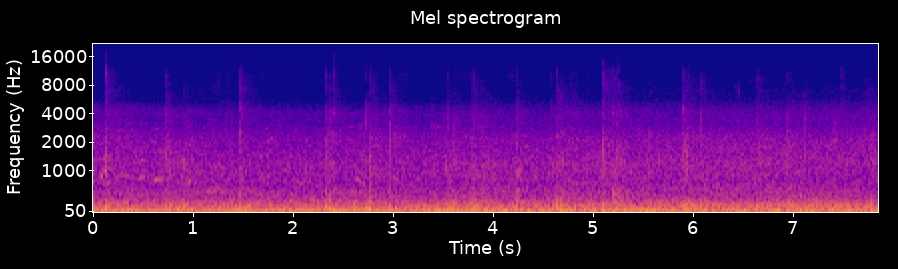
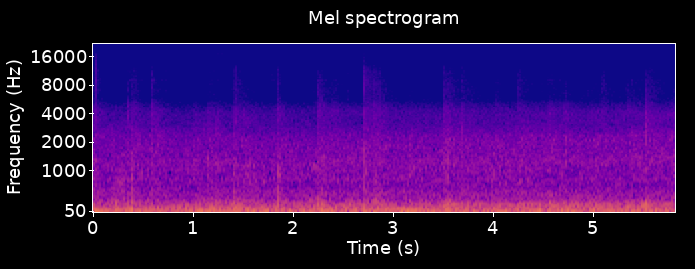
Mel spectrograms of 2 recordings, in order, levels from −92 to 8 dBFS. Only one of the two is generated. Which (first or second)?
second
